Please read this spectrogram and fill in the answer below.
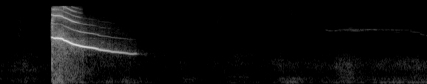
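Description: A loud human whistle: one falling note that starts about half a second in and slides down over just under a second. It is a pigeon fancier whistling to his flying flock of kash pigeons.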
